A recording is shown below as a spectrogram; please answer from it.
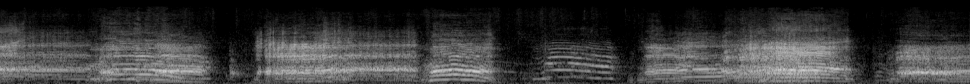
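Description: Sheep bleating, a run of quavering, nasal baa calls following one another with barely a pause.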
